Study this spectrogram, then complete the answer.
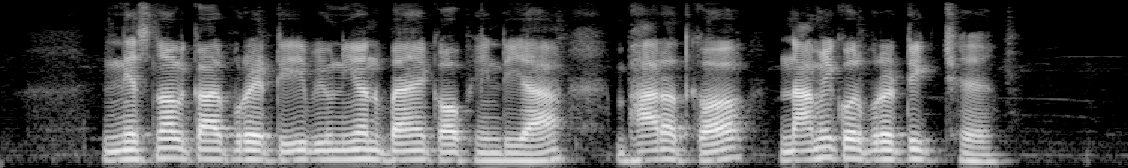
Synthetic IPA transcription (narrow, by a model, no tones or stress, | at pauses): nesnəlkaɾpoɾeʈibjunijənbɛ̃kɔpʰiɳɖijabʱaɾət̪kə | namikoɾpoɾeʈikt͡ʃʰɛ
